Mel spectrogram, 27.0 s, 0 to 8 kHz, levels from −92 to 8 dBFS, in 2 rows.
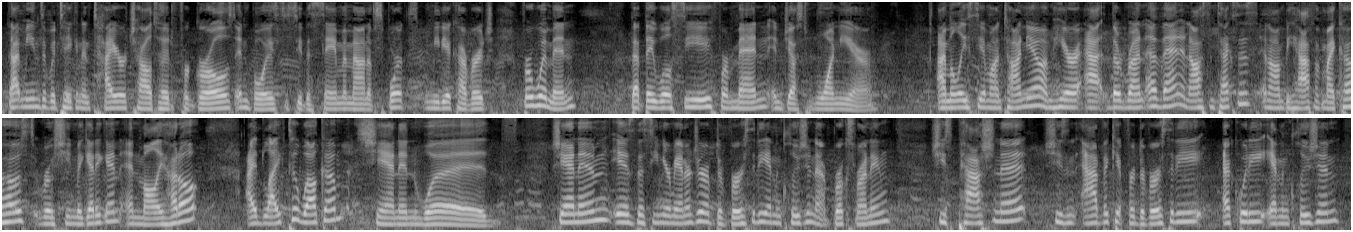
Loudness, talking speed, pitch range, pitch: -19 LUFS, 190 wpm, 165-215 Hz, 185 Hz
